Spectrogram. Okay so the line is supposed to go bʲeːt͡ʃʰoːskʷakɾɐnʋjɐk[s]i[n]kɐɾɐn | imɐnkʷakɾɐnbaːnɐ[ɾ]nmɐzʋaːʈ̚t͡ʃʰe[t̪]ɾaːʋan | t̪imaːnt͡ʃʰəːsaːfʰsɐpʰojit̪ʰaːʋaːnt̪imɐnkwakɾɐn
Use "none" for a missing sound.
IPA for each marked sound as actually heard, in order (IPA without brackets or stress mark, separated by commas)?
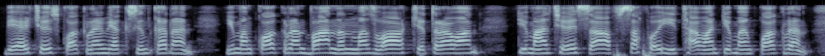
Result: s, n, none, t̪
